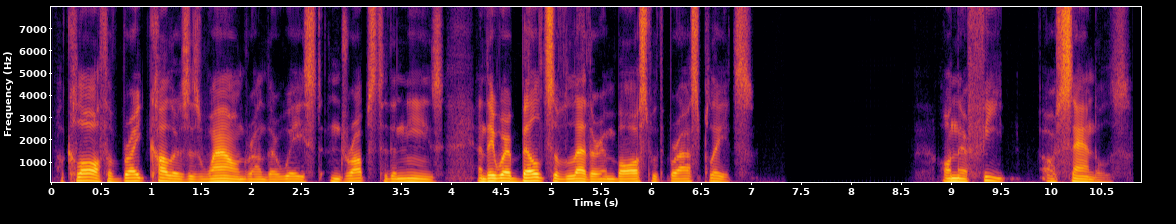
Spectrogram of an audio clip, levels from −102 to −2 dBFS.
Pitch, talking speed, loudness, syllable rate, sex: 125 Hz, 165 wpm, -19 LUFS, 4.6 syllables/s, male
